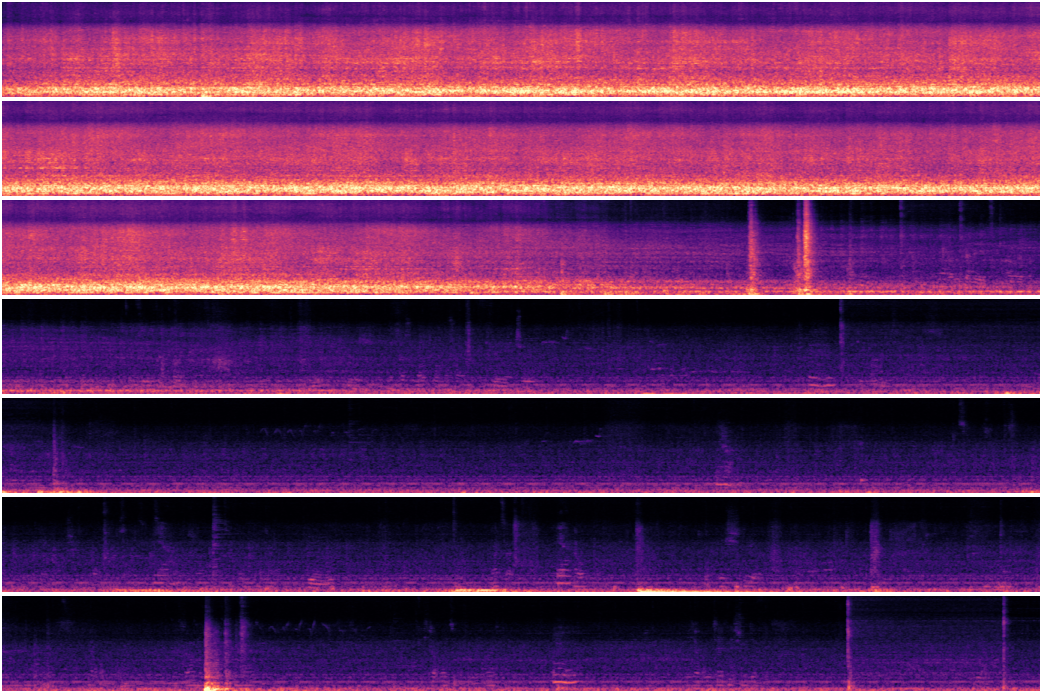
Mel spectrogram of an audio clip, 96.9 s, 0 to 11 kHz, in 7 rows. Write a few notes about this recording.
Hamm, Hauptbahnhof, main station. the train can't continue because of an electrical defect. doors are open, people waiting in and outside, making phone calls, talking, ideling. a train passes at the opposite track. a strange periodic hum from a hidden control panel indicates malfunction. (tech note: Olympus LS5, OKM2, binaural.)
